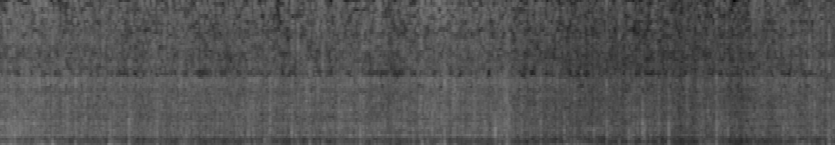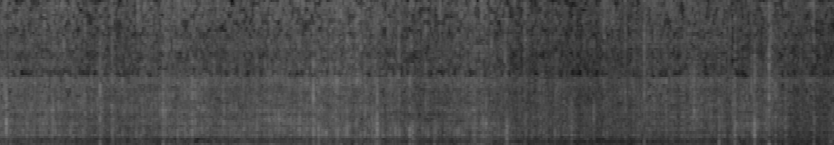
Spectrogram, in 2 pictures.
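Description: Garlic fries in olive oil in a pan, giving a steady loud sizzle with crackling pops and occasional stirring scrapes, no speech.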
